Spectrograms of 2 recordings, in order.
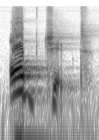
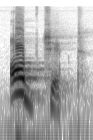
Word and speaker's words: object: and as a word when we use it as a noun we pronounce with the stress on the first syllable as object object stresses on the first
